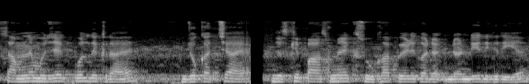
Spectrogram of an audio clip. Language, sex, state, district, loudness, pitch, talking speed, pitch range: Hindi, male, Bihar, East Champaran, -19 LUFS, 135 Hz, 235 wpm, 125-140 Hz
